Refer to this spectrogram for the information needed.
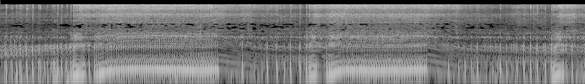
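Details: Tuned-up Homelite two-stroke chainsaw cutting wood: high scream bogs in the cut and revs back cleanly about every two seconds, no misfires; owner notes it seems to run a little rich, bogging in larger logs; running under load.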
